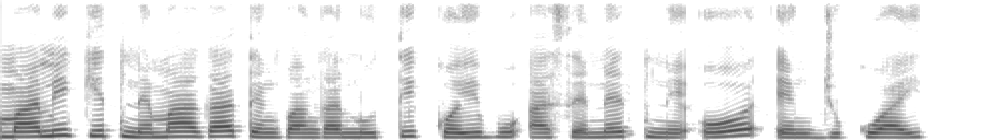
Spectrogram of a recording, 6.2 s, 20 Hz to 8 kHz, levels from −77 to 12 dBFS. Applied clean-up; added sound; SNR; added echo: neural mask model Resemble Enhance denoiser.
